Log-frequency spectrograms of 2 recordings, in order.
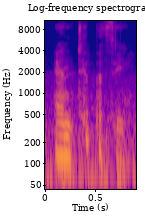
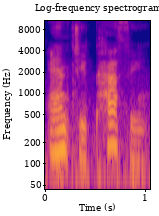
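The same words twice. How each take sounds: First: The word is pronounced in its standard form. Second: The word is pronounced the way it is spelled. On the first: The speaker calls it right. "the correct pronunciation is antipathy" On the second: The speaker calls it wrong. "It looks like antipathy"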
